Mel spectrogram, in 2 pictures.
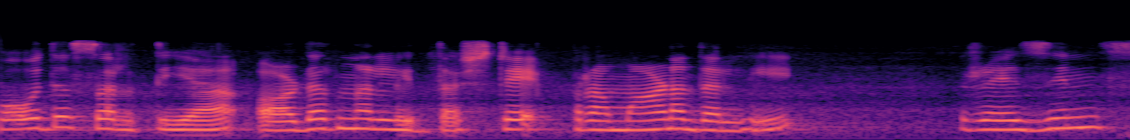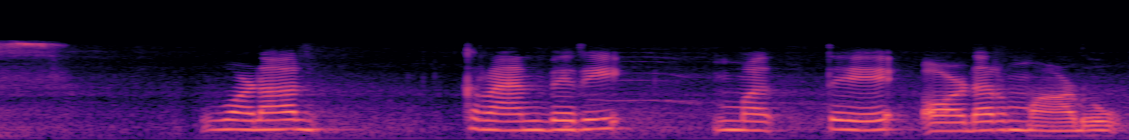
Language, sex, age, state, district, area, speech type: Kannada, female, 30-45, Karnataka, Bidar, urban, read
